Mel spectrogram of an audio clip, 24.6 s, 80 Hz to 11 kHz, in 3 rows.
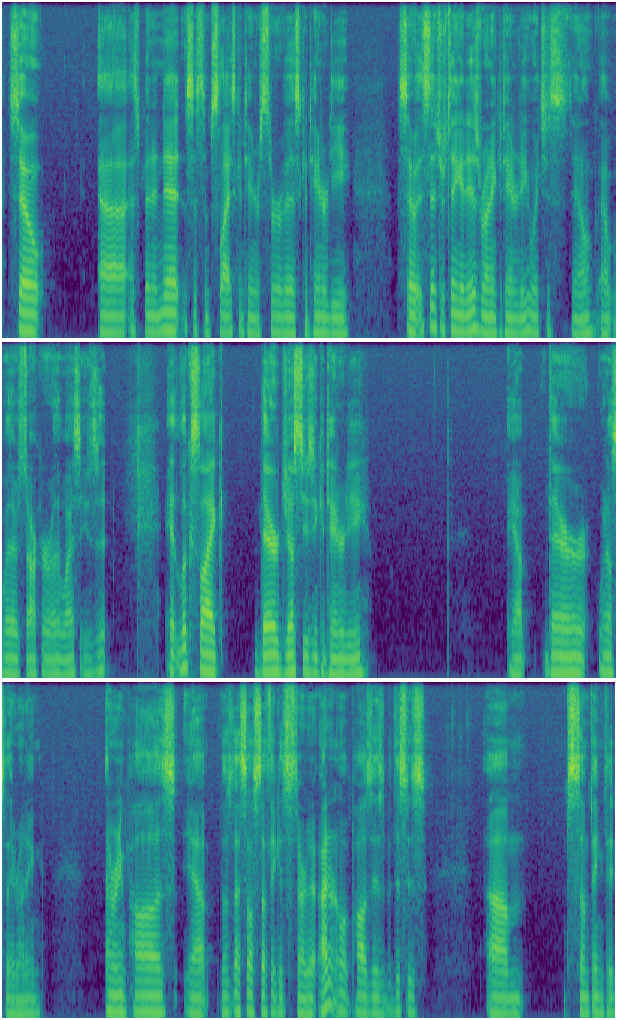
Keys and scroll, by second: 16.0 space.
